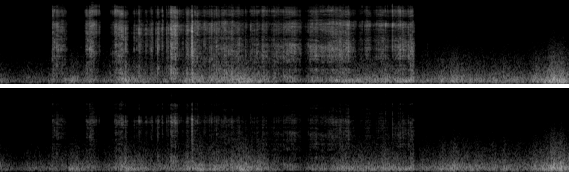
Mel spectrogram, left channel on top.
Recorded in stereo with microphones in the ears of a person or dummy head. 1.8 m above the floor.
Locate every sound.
0.5 s tearing paper: 50° left (ahead or behind)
